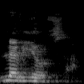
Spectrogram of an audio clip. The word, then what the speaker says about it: Leviosa: that wrong it's got to be when guardian leviosa you got to get that pronunciation on the right syllable ron's just like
